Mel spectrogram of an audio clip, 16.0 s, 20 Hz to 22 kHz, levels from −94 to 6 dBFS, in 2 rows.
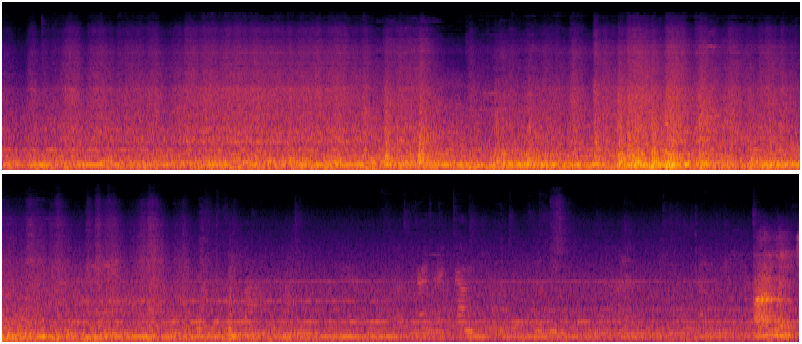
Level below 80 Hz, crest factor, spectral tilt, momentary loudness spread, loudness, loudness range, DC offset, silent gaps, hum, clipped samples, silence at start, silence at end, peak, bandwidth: -42 dBFS; 20 dB; -7 dB/octave; 14 LU; -25 LUFS; 12 LU; under 0.1%; none; none; under 0.1%; 0 s; 0 s; -4 dBFS; 12 kHz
